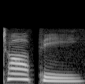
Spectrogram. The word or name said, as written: tawpie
